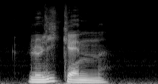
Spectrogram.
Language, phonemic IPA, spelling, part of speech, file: French, /li.kɛn/, lichen, noun, Fr-lichen.ogg
- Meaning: lichen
